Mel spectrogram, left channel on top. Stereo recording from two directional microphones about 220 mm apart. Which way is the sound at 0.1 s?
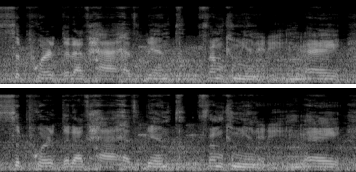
60° right (ahead or behind).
